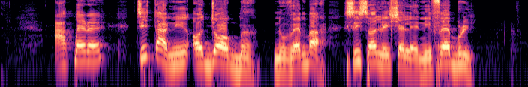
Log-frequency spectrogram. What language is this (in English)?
Yoruba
